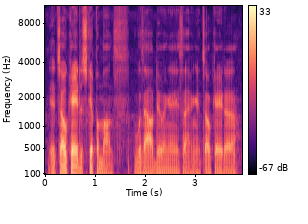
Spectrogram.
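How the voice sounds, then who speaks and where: A man with a mixed Virginian and Georgian Southern accent, hosting his channel and talking in a subdued, halting, heartfelt way. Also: extremely low pitch, creaky. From Virginia, USA. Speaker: channel host. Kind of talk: reflective personal talk to camera.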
